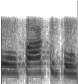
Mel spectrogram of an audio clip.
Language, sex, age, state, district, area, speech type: Tamil, female, 18-30, Tamil Nadu, Ariyalur, rural, conversation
